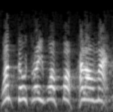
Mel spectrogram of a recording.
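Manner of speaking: high-pitched mic-check holler; woofing and yelling. Acted. Technician testing the network for Max, woofing and yelling. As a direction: yell out a test call to Max. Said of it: "woofing and yelling, "Hello, Max".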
